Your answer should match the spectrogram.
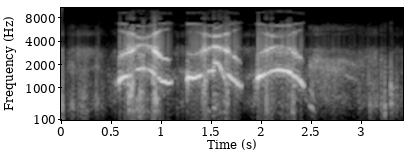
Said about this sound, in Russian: Сейчас кричат кошечки под окном.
